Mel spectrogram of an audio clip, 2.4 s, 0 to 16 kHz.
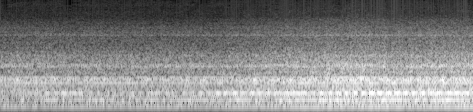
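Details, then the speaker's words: COMAU robot controller first powered from a home-built 480 V three-phase supply, brief 5 A pulse: steady whirring hum building as fans spin up, no rattle or scrape; controller fans running normally. "I heard the fans kick on the controller. So that means it's happy."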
